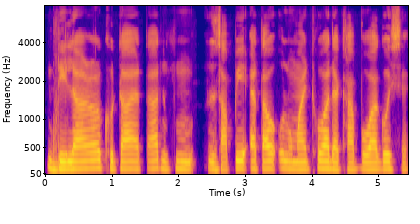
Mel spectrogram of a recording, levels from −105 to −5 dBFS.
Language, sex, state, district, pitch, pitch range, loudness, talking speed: Assamese, male, Assam, Sonitpur, 130 Hz, 125-135 Hz, -17 LUFS, 145 wpm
